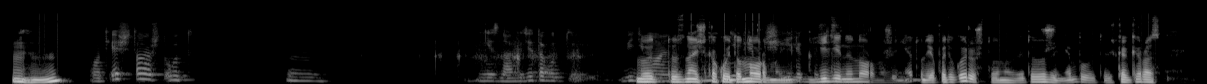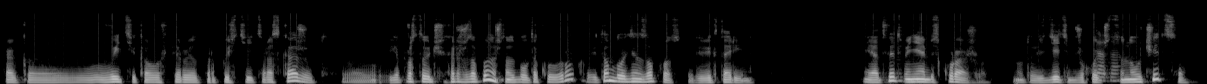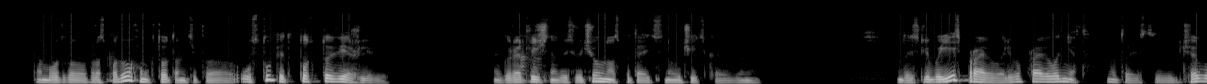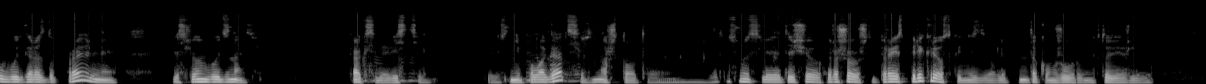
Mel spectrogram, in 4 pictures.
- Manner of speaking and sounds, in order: mechanical hum; static; other background noise; tapping
- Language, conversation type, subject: Russian, unstructured, Какие качества в людях ты ценишь больше всего?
